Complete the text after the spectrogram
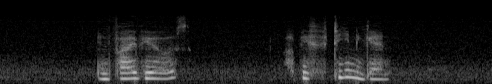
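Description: A young girl speaks softly nearby.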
